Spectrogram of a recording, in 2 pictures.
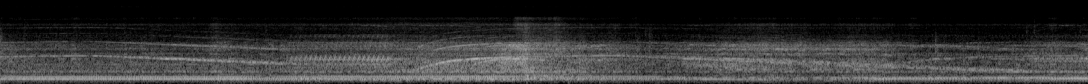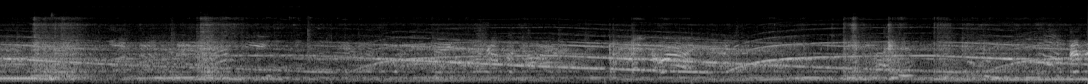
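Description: Police sirens wail, sweeping up and down in pitch.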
